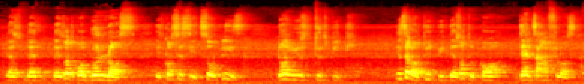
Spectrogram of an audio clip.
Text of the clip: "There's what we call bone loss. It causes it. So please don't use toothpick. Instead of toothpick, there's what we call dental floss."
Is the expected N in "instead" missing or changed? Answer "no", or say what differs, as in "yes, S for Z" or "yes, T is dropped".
no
